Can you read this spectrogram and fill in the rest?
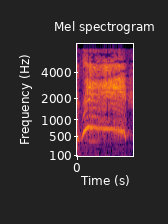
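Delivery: loud, piercing imitated whine; long high wire squeal. Imitating the chute catching the wind, high squeal. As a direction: squeal like a runaway winch wire.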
